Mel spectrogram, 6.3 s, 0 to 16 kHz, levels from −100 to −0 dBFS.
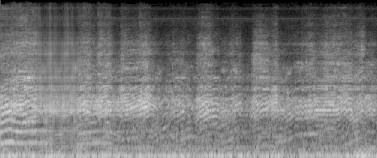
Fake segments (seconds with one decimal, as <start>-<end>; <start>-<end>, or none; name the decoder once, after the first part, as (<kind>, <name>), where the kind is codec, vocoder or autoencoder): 0.6-1.3 (vocoder, BigVGAN v2)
